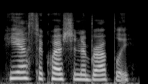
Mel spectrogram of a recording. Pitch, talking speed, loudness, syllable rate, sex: 240 Hz, 205 wpm, -17 LUFS, 7.0 syllables/s, female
